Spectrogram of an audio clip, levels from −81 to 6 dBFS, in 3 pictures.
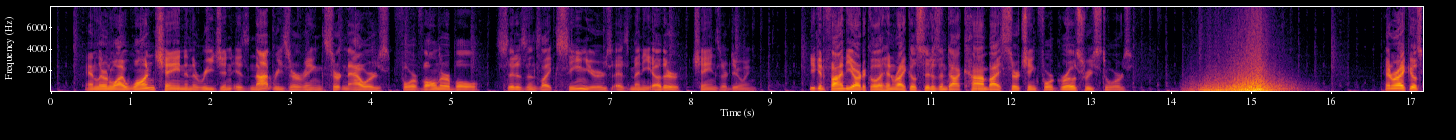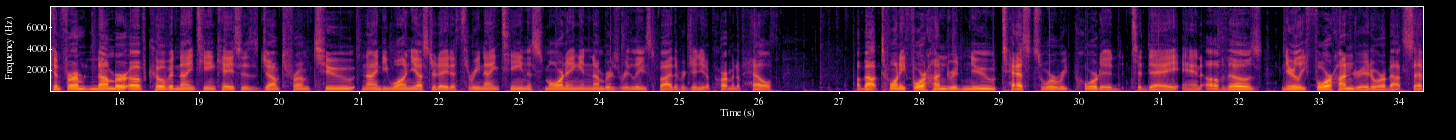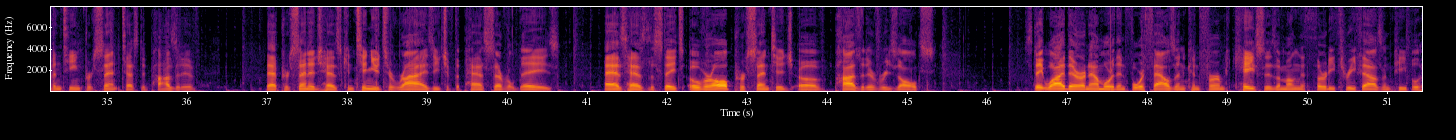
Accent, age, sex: American, 40-59, male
